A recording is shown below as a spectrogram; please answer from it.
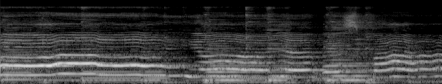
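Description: A woman's voice singing a long held note and then a few lower notes with vibrato, over an acoustic guitar.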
